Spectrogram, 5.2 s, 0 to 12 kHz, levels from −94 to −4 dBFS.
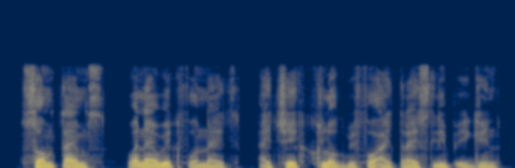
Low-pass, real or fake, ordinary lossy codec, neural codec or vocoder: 7.2 kHz; real; none; none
